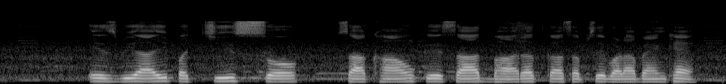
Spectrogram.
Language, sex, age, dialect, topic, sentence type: Hindi, male, 18-24, Awadhi Bundeli, banking, statement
